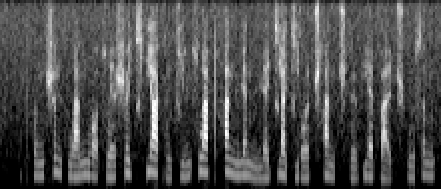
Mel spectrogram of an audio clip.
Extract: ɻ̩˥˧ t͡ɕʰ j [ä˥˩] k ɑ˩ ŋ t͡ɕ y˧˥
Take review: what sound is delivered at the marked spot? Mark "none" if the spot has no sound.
ä˥˩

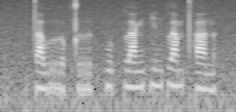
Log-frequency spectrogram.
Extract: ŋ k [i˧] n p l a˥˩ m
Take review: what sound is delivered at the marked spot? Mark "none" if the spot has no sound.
i˦˥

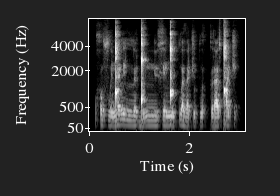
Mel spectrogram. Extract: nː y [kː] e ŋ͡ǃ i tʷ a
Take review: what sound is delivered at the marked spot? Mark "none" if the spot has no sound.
x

